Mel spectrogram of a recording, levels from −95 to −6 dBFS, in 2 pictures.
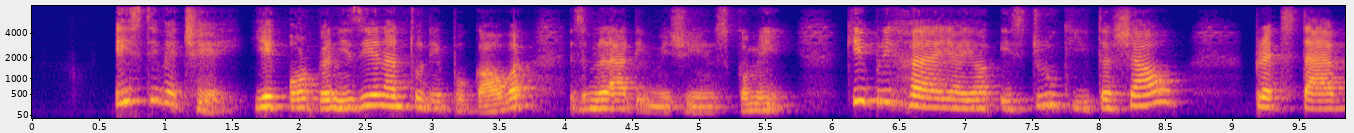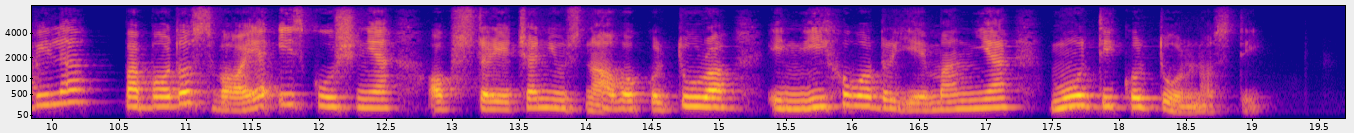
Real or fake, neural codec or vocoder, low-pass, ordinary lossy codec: fake; codec, 16 kHz, 0.4 kbps, LongCat-Audio-Codec; none; none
